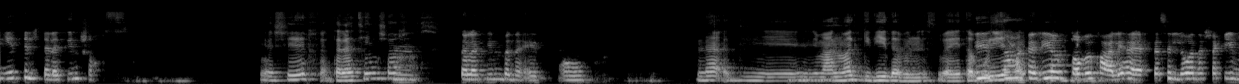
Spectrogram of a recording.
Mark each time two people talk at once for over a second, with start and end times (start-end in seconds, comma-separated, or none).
9.7-10.9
